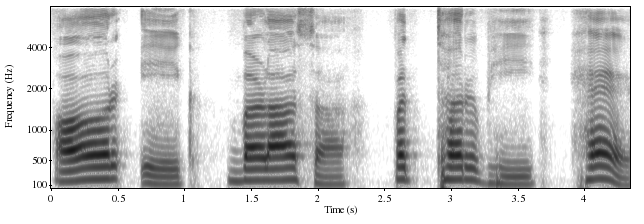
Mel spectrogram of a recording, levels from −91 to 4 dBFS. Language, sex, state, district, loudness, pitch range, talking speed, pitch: Hindi, male, Madhya Pradesh, Katni, -17 LUFS, 130-195 Hz, 95 wpm, 185 Hz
